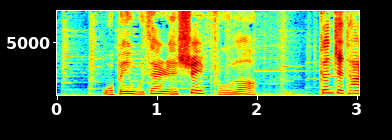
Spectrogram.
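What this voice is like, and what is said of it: Usual voice. Nothing is said of it.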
